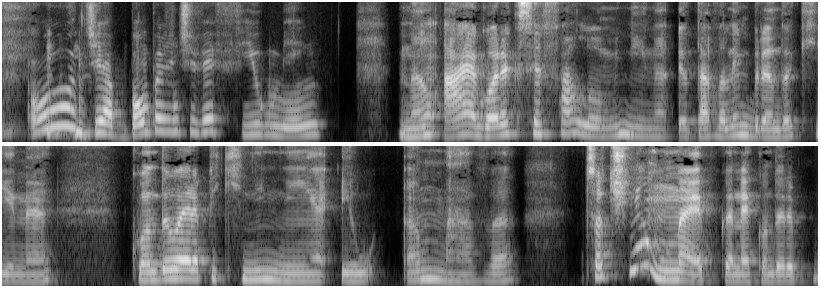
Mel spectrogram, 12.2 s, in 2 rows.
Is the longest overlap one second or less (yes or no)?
yes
